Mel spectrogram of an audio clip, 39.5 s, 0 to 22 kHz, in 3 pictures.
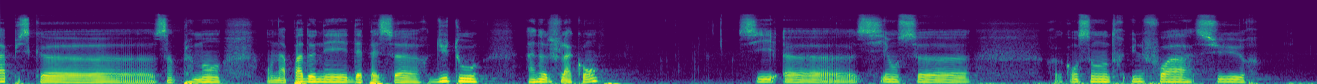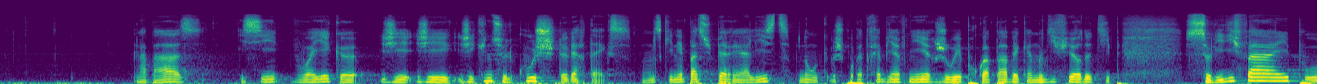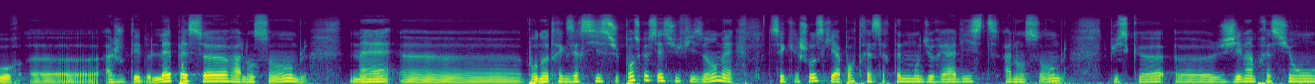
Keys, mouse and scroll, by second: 1.6 click, 4.8 Tab, 5.2 middle click, 7.4 right click, 9.5 ctrl+l, 10.7 h, 11.6 right click, 12.4 ctrl+l, 12.9 h, 14.4 alt+right click, 15.0 alt+right click, 15.5 alt+right click, 17.4 ctrl+l, 17.8-18.4 scroll up 1, 18.4 shift+middle click, 18.4 scroll up 1, 19.1 middle click, 20.8 click, 22.2 click, 26.4 click, 30.7 click, 31.5-32.2 scroll down 2, 32.0 middle click, 32.6 scroll down 4, 33.4 middle click, 35.8 alt+h, 36.4 Tab, 37.6 middle click, 38.5 KP_0.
